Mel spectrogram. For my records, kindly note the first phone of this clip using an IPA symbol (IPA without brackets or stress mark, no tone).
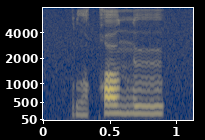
ɾ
